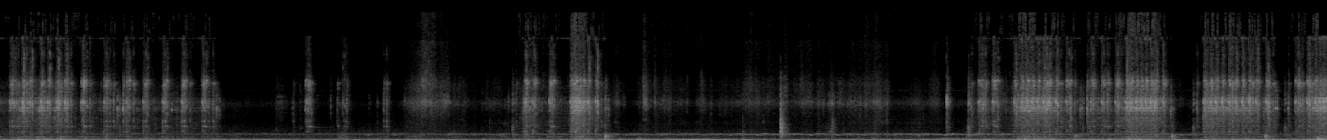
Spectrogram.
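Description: A sewing machine stitches thread piping with a presser foot, its steady rapid needle chatter running close and continuous throughout, with a few small clicks and shifts in pace.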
